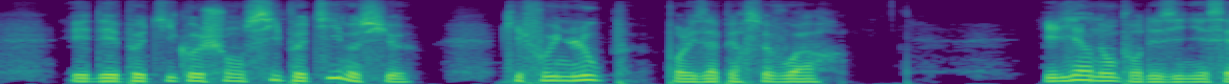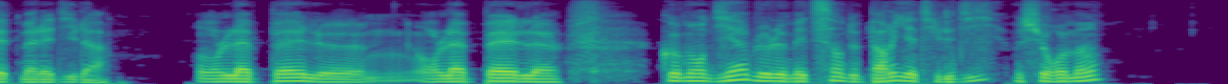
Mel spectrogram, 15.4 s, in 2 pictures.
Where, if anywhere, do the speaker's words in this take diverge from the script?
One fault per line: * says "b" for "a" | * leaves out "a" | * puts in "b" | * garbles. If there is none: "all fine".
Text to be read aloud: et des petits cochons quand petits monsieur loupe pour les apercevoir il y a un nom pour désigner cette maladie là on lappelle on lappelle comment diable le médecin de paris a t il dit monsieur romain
* says "si" for "quand"
* puts in "quil faut une"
